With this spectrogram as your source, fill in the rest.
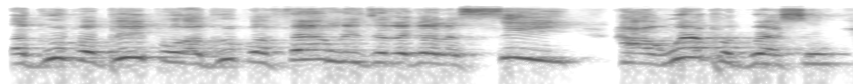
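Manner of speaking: ordinary talk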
